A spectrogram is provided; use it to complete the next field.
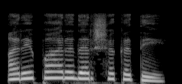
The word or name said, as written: ಅರೆಪಾರದರ್ಶಕತೆ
